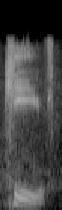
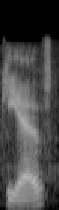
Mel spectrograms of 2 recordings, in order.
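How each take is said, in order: First: The city name is said in the newer form. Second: The city name is said in the older form. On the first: This is the name the city now officially uses. The speaker calls it right. "I think the proper pronunciation of it is now Kyiv" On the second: This is the name the other country still uses. The speaker calls it wrong. "you are constantly hearing people pronounce it as Kiev"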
